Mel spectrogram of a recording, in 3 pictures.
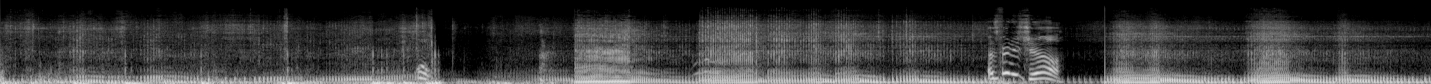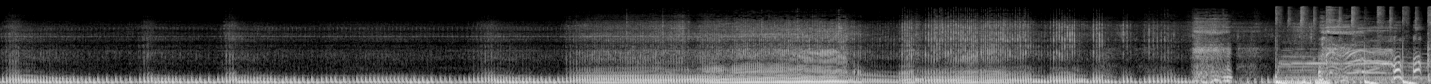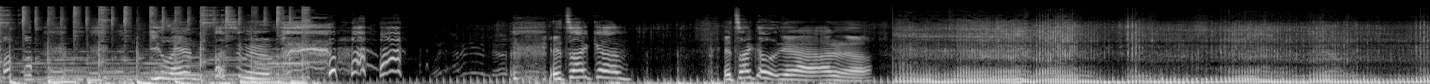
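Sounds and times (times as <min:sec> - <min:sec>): pit bike engine revving: 0:00.0 - 0:04.3, 0:05.4 - 0:10.2, 0:11.0 - 0:32.0, 0:37.4 - 0:42.9.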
